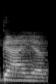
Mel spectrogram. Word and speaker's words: Gaia: Yeah, you pronounce Lee very Dutchy, but it's Gaia, but thank you.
